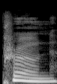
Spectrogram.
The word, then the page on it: prune: American English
